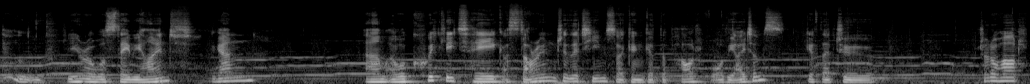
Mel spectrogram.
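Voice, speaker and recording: A man streaming a video game, giving commentary and reading in-game texts aloud in a measured, storytelling way. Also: medium pitch, expressive. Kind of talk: let's play commentary and voiced reading. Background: video game music.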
